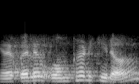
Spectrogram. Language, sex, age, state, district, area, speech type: Odia, male, 60+, Odisha, Khordha, rural, conversation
